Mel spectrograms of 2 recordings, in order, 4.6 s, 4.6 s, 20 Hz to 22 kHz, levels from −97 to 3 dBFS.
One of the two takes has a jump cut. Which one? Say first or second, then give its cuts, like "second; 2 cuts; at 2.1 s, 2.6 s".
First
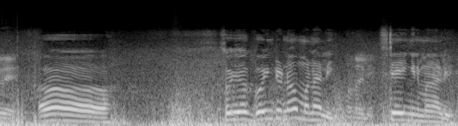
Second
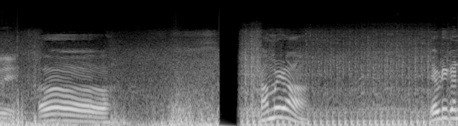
second; 1 cut; at 2.2 s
